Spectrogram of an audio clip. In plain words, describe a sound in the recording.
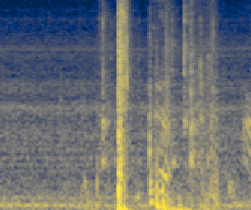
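A silenced pistol fires a single shot.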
